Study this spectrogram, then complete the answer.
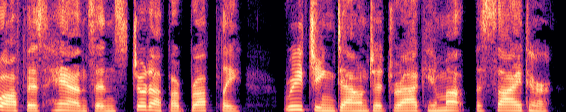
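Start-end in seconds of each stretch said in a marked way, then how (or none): none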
